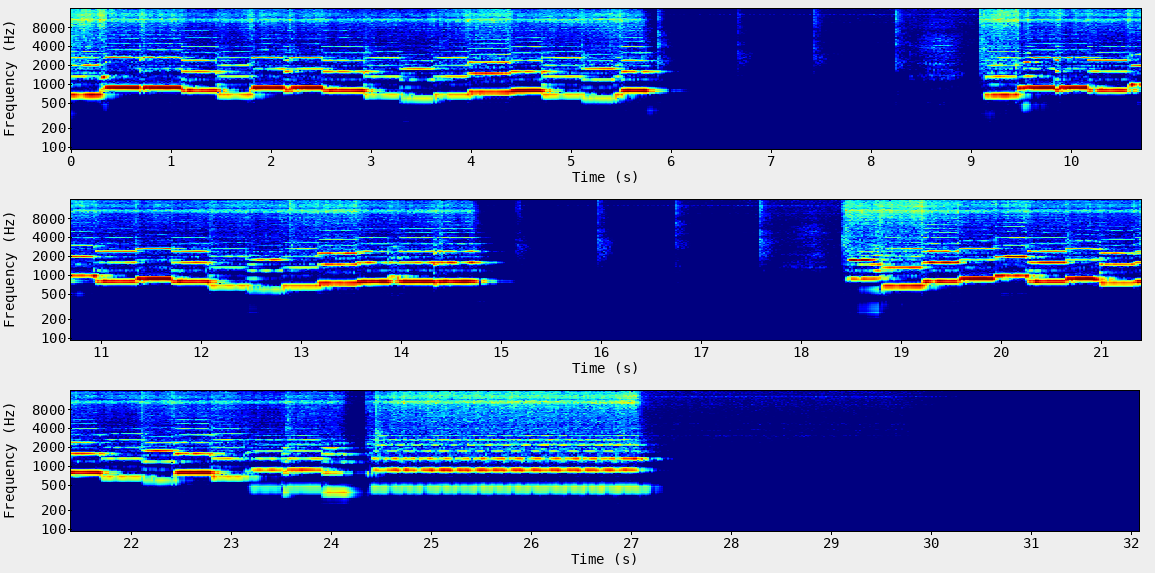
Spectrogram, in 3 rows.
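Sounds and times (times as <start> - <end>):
flute playing reel melody: 0.0 - 6.2, 9.1 - 15.1, 18.4 - 27.4.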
